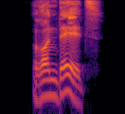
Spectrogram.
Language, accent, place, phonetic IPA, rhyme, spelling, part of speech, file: German, Germany, Berlin, [ʁɔnˈdɛls], -ɛls, Rondells, noun, De-Rondells.ogg
- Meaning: genitive singular of Rondell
